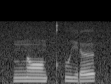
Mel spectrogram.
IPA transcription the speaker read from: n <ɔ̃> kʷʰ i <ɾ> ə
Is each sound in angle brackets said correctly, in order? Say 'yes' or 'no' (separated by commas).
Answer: yes, yes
